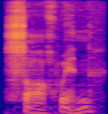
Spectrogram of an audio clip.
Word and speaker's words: Samhain: in modern times Wayne a Gaelic word pronounced sarwin okay so almost getting it right there it's half win SAR win for those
